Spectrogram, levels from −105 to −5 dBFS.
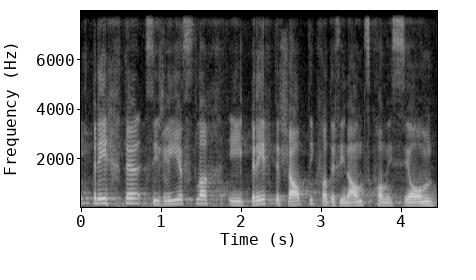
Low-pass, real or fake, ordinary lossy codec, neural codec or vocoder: none; fake; none; codec, 16 kHz, 4 kbps, FunCodec, trained on LibriTTS, 50 frames a second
